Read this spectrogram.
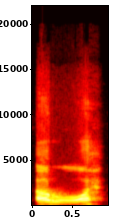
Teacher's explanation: Ro itu satu hanya dua getaran aja. Arroh. Tapi nggak boleh arroh. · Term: takrir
